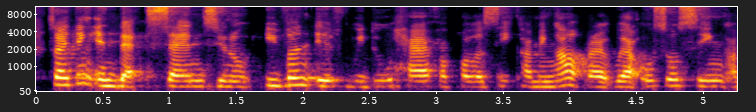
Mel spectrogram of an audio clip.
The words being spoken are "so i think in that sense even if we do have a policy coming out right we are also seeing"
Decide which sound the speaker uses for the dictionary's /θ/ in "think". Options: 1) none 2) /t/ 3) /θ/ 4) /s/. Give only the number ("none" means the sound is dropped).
2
